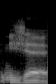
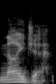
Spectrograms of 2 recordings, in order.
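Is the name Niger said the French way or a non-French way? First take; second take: French; non-French. First: The name is pronounced the French way. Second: The name is pronounced a non-French way. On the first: The region is treated as French-controlled. The speaker calls it wrong. "that's the French way of pronouncing it" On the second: The region is not treated as French-controlled. The speaker calls it right. "so we're going to make it Niger"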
